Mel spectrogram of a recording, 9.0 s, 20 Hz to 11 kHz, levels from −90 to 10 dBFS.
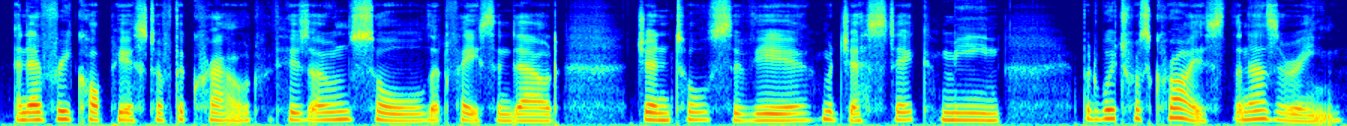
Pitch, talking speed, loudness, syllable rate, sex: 185 Hz, 155 wpm, -19 LUFS, 4.7 syllables/s, female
